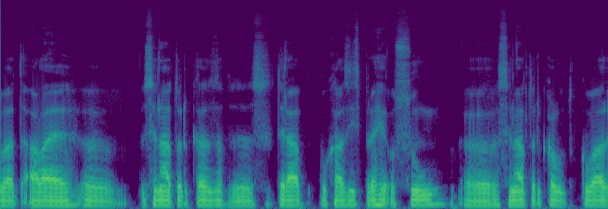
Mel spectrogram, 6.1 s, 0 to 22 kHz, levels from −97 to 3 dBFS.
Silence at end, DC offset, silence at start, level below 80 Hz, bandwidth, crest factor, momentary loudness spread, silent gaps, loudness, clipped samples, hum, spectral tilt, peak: 0 s; under 0.1%; 0 s; -42 dBFS; 10 kHz; 14 dB; 6 LU; none; -28 LUFS; under 0.1%; none; -9 dB/octave; -14 dBFS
